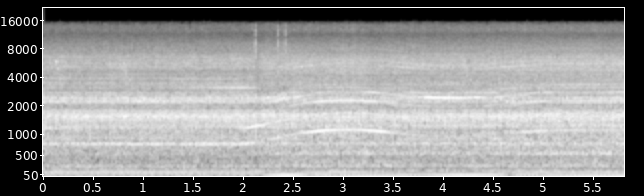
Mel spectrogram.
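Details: Ripp supercharger: loud thin whine over the idle, at low idle and crawling at low speeds, only when the vehicle is in gear; owner suspects a bad supercharger bearing, not confirmed.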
